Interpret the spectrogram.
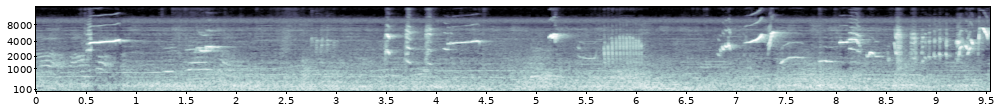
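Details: White-rumped shama singing in the wikplong style for morning tail-opening training: scattered sharp whistled notes and upward sweeps with pauses between them, one loud burst early on, over a steady hiss.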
